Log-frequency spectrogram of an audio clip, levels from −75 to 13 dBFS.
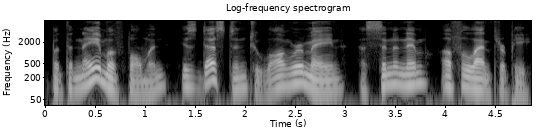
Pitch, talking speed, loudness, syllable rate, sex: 105 Hz, 175 wpm, -19 LUFS, 5.3 syllables/s, male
